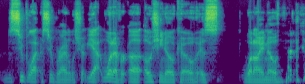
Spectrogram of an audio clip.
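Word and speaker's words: Oshi no Ko: Oshinoko is how it's pronounced, but official trailer.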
